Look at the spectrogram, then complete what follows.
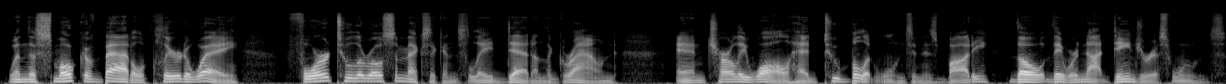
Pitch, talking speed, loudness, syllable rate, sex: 105 Hz, 150 wpm, -19 LUFS, 4.2 syllables/s, male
